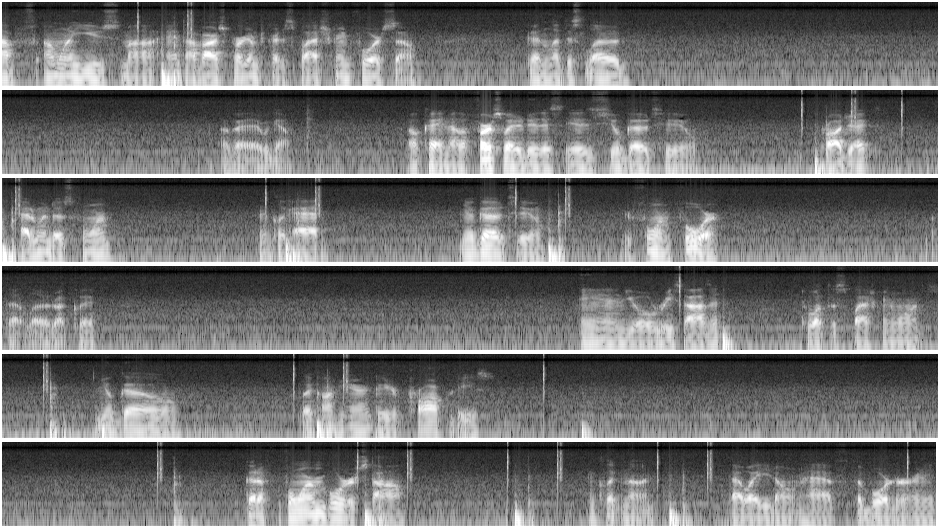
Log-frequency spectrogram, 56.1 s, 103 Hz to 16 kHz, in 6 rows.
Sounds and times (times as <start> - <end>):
Speech: 0.0 - 4.2, 5.2 - 6.3, 11.5 - 12.3, 13.4 - 16.4, 17.5 - 18.1, 18.9 - 19.9, 21.3 - 22.0, 23.3 - 24.2, 24.9 - 26.0, 28.0 - 29.1, 33.8 - 35.4, 36.1 - 37.5, 38.4 - 39.3, 40.4 - 42.4, 49.2 - 50.9, 52.7 - 53.4, 54.1 - 56.1.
